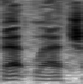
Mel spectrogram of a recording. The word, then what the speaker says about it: Betlach: Versus Thomas J. Betlach, I believe is the pronunciation. Betlach. Betlach? Betlach, Your Honor.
